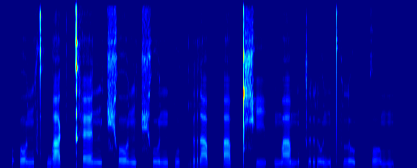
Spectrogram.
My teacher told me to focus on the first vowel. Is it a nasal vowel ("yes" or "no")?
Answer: no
